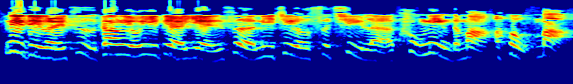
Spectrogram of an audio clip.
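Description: A man parodying a melodramatic male stage actor who sobs for his mother in a stilted, drawn-out stage voice. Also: extremely high pitch, animated, sharp tone, breathy edge, heavily acted. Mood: mock grief. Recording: dull old recording with faint hiss.

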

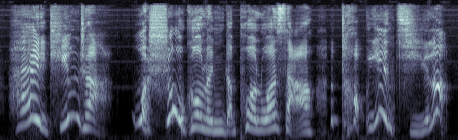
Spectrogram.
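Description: A woman's voice: sits high, big pitch swings, moderate pace, dry recording, studio quality. A woman voicing a rude, chubby young bully who taunts in a children's storybook. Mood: taunting. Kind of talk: storybook voice acting.

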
